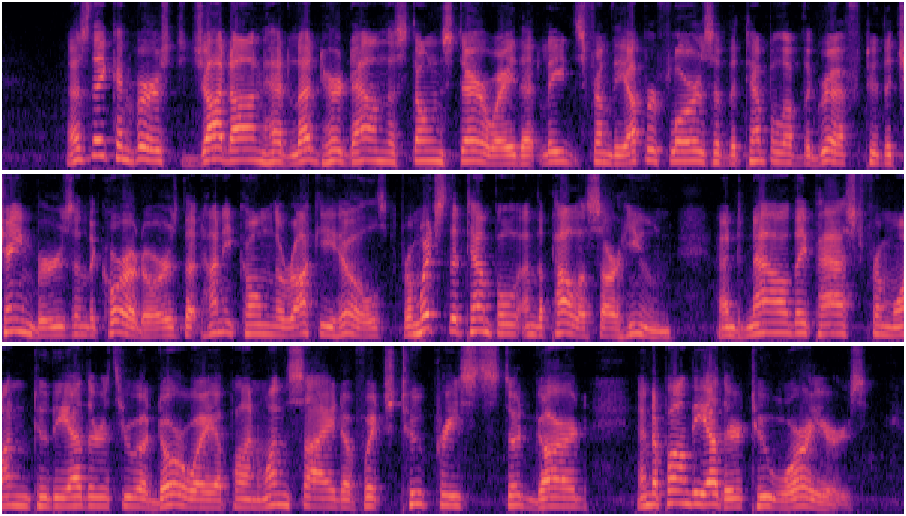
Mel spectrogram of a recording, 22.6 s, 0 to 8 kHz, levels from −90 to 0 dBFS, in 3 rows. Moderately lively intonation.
Yes: average, 3.8 semitones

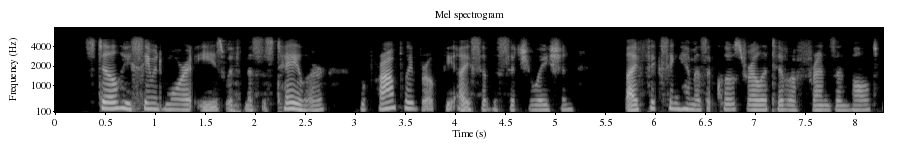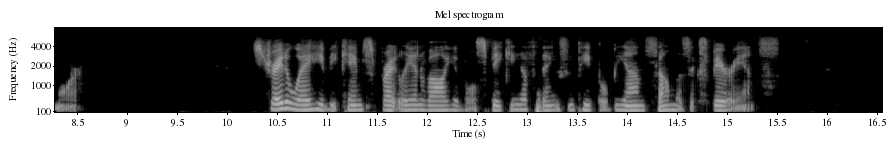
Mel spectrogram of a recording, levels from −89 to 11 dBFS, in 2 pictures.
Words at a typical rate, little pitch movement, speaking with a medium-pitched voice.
Yes: average, 155 wpm; narrow, 2.1 semitones; medium, 170 Hz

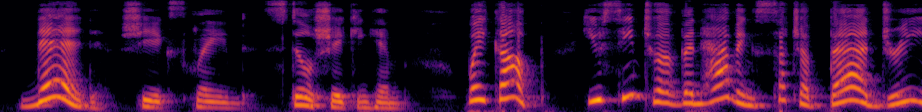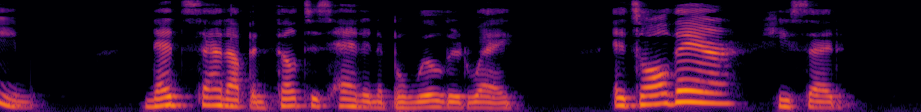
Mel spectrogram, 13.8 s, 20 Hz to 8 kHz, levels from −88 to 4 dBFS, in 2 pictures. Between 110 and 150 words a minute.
Yes: average, 145 wpm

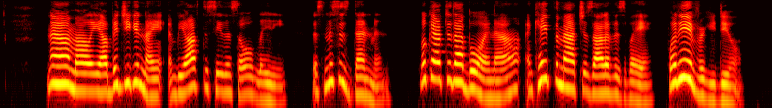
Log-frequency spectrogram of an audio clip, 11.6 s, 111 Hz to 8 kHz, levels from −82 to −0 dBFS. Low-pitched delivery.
No: high, 215 Hz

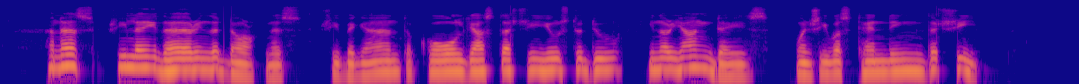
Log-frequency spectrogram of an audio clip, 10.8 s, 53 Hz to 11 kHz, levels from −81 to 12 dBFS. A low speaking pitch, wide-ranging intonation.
No: low, 125 Hz; average, 3.8 semitones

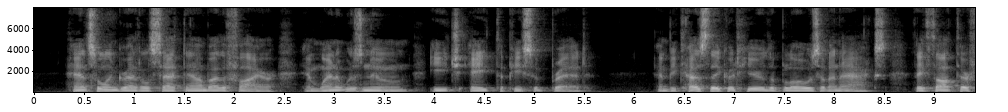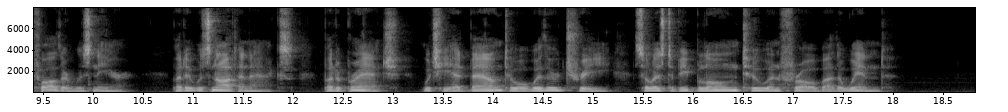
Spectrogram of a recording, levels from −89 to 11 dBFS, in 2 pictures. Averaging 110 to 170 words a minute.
No: average, 200 wpm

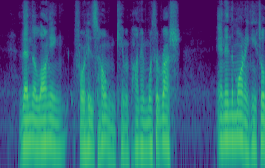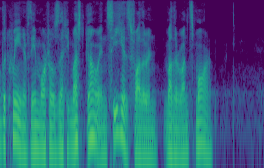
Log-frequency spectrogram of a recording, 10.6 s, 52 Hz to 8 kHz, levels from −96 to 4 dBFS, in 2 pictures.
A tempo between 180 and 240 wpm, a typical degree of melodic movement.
Yes: average, 200 wpm; average, 4.1 semitones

